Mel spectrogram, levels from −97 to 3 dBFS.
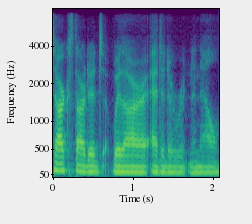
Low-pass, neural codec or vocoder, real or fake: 7.2 kHz; codec, 24 kHz, 0.5 kbps, DualCodec; fake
